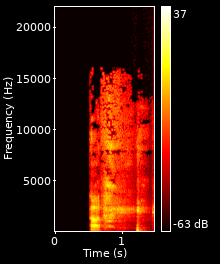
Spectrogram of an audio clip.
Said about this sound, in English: You can sing, but you can't cough. Well, I didn't want to cough on the mic. I'm sorry.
